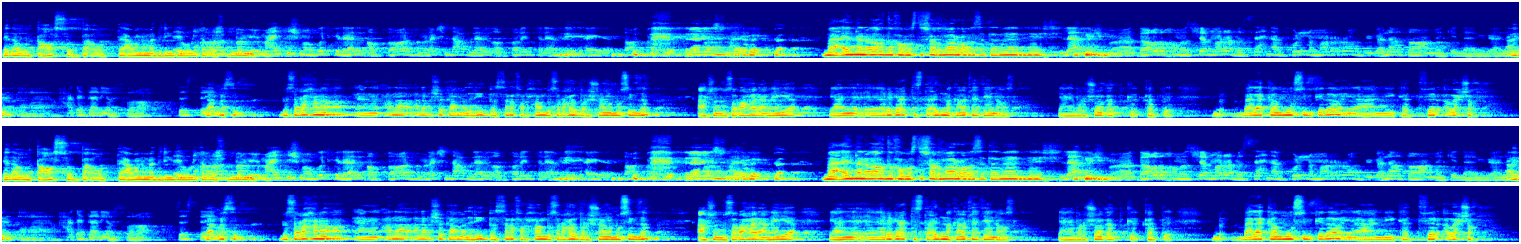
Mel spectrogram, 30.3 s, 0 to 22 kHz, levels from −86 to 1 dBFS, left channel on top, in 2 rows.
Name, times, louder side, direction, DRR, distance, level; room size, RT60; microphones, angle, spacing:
voice 1, 0.0-2.6 5.6-5.8 6.1-7.9 8.2-10.6 10.8-11.1 15.0-15.2 17.2-17.6 17.9-21.7 22.1-25.3 25.7-26.9 27.3-29.9, right 1 dB, 35° right, 1.1 m, -22 dB
voice 2, 1.7-7.6 10.6-17.4, right 1 dB, 20° right, 1.7 m, -35 dB
27.0 x 24.5 x 5.5 m
head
